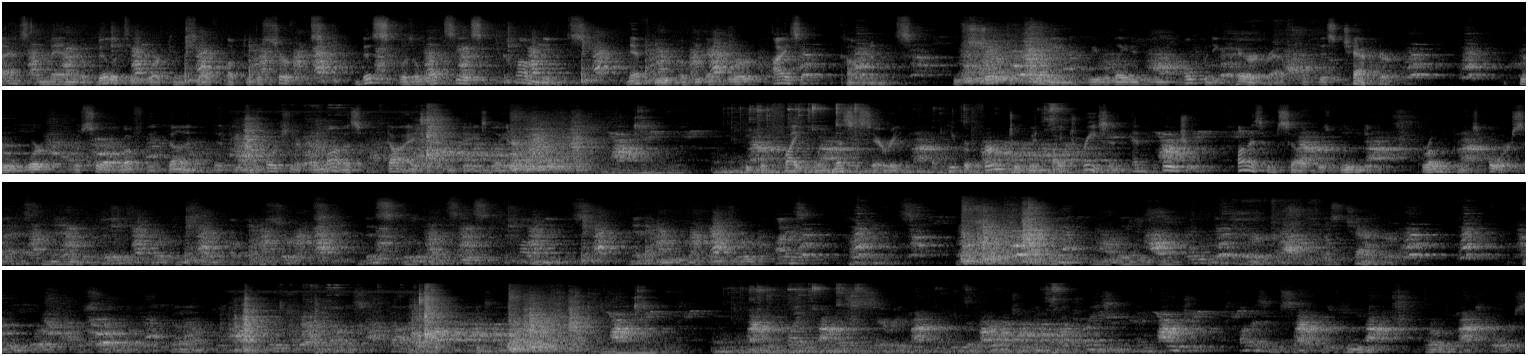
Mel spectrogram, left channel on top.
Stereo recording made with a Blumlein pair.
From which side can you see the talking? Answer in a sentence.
You can hear the talking on the left.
